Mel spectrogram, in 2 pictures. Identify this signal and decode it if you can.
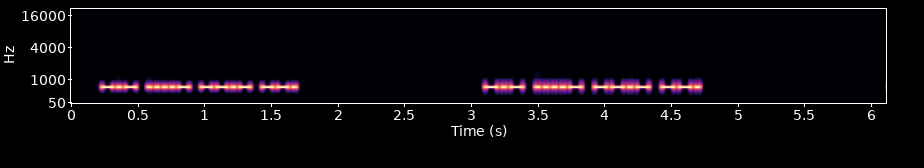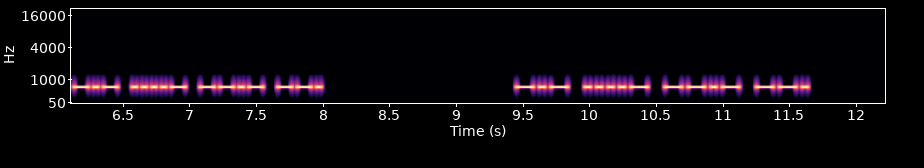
Morse code, heard as a keyed tone, about 35 wpm, 700 Hz. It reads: K4QG K4QG K4QG K4QG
